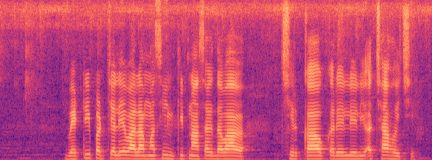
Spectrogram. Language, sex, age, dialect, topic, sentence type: Maithili, male, 18-24, Angika, agriculture, question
